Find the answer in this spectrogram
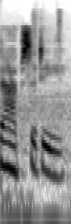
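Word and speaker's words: Abcde: license the boob song worst kid's name was AB pronounced absidy the ABCD e oh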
